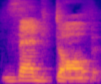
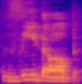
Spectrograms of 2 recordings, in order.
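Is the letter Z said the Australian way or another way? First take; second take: Australian; other. First: The letter Z is said the Australian way. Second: The letter Z is said the non-Australian way. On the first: This is how it is said in the speaker's country. "in Australia, we don't say Z, we said Z. So we would say" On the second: This avoids upsetting viewers from elsewhere. "I'm just gonna stick to saying"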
